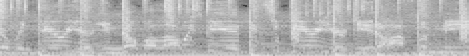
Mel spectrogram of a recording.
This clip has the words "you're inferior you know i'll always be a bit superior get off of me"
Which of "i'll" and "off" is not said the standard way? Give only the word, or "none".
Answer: none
